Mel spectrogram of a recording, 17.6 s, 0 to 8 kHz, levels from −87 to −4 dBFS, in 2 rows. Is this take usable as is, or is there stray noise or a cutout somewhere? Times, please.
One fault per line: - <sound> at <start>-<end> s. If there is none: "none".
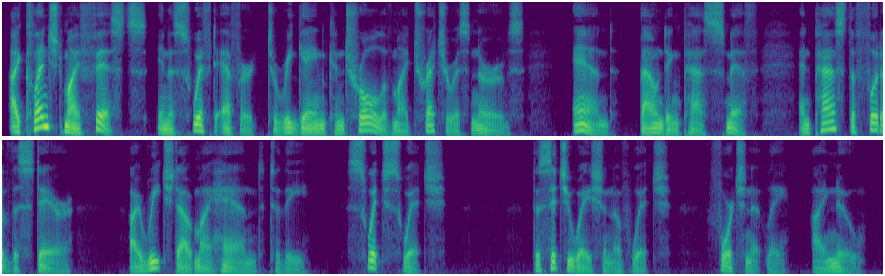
none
